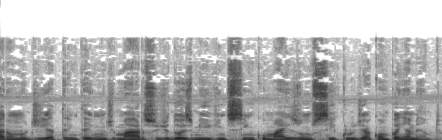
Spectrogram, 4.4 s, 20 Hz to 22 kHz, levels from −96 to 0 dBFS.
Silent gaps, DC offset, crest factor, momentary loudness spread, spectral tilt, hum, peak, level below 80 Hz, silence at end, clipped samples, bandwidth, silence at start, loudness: none; under 0.1%; 18 dB; 5 LU; -4.5 dB/octave; none; -2 dBFS; -42 dBFS; 0 s; under 0.1%; 16.5 kHz; 0 s; -20 LUFS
